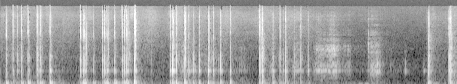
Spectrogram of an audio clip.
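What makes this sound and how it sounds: A large white picture frame is tapped with the fingertips in quick, uneven bursts. The dull, low-heavy taps mix with light scratching and die away almost at once, with short pauses between flurries.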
